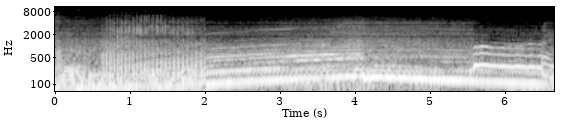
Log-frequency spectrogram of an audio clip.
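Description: A Honda CB650R inline-four motorcycle with a new exhaust revs loudly and close, its engine note rising and falling through several sustained pulls, with a brief shift near the end.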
